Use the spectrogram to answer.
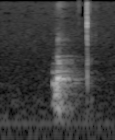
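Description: A single short dog bark comes faintly from the background, brief and muffled against a quiet backdrop.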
